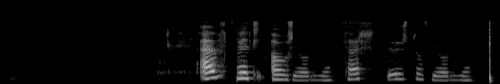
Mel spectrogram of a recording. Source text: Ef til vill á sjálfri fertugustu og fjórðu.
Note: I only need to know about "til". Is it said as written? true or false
false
